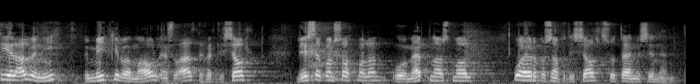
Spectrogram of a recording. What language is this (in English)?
Icelandic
